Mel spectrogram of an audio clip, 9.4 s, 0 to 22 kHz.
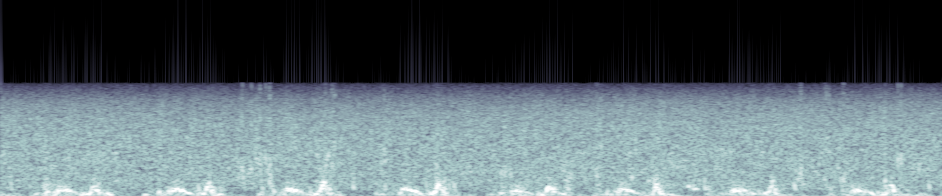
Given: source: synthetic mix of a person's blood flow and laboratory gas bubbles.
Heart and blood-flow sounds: Doppler ultrasound of blood flow; precordium
0.01-0.16 s: bubbles
0.40-0.64 s: bubbles
1.92-2.23 s: bubbles
2.35-2.77 s: bubbles
3.12-3.43 s: bubbles
3.48-3.67 s: bubbles
3.78-3.98 s: bubbles
4.22-4.58 s: bubbles
4.75-5.13 s: bubbles
5.58-5.77 s: bubbles
5.92-6.01 s: bubbles
6.24-6.39 s: bubbles
6.42-6.75 s: bubbles
6.85-7.13 s: bubbles
7.90-8.07 s: bubbles
8.21-8.49 s: bubbles
8.83-9.04 s: bubbles
9.16-9.42 s: bubbles
From the record:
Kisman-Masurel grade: 232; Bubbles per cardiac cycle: several, 3 to 8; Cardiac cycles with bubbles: 50 to 99%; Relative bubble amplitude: moderate (0.250 to 0.450); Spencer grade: 3 (all of the cardiac periods contain showers or single bubble signals, but not dominating or overriding the cardiac motion signals); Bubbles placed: only in the low amplitude regions of the cardiac cycle

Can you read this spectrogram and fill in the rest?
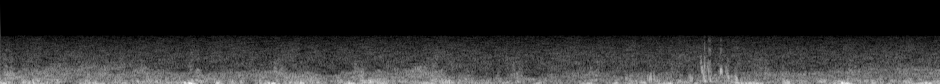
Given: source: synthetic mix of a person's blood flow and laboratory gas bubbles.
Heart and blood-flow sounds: Doppler ultrasound of blood flow; subclavian vein
6.45-6.62 s: bubbles
6.87-7.32 s: bubbles
From the record:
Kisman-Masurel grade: 212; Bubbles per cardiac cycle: several, 3 to 8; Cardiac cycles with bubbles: 1 to 10%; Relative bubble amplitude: moderate (0.250 to 0.450); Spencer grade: 1 (occasional bubble signal discernible with the cardiac motion signal, with majority of cardiac periods free of bubbles); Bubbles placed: anywhere in the cardiac cycle

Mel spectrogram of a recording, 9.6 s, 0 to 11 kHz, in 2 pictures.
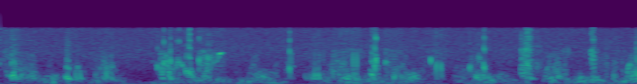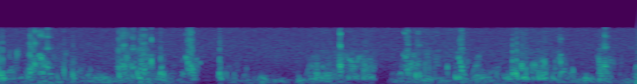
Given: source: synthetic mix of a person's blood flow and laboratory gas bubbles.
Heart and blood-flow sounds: Doppler ultrasound of blood flow; precordium
0.00-0.28 s: bubbles
0.46-0.65 s: bubbles
0.68-0.89 s: bubbles
1.14-1.69 s: bubbles
2.13-2.21 s: bubbles
2.28-2.44 s: bubbles
2.48-2.72 s: bubbles
2.76-3.03 s: bubbles
3.19-3.37 s: bubbles
3.49-3.69 s: bubbles
3.89-4.27 s: bubbles
4.42-4.49 s: bubbles
4.58-4.64 s: bubbles
4.75-5.38 s: bubbles
5.64-6.05 s: bubbles
6.12-6.29 s: bubbles
6.38-6.52 s: bubbles
7.07-7.60 s: bubbles
7.79-8.31 s: bubbles
8.52-9.02 s: bubbles
9.24-9.40 s: bubbles
From the record:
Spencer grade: 3 (all of the cardiac periods contain showers or single bubble signals, but not dominating or overriding the cardiac motion signals); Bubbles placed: only in the low amplitude regions of the cardiac cycle

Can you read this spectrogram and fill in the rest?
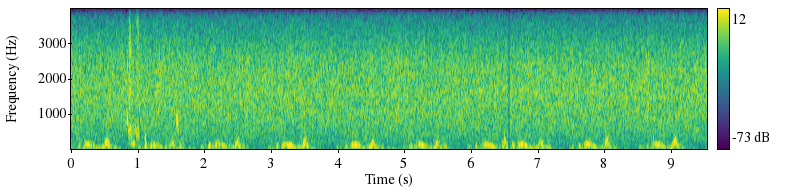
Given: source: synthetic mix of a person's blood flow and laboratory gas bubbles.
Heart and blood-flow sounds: Doppler ultrasound of blood flow; precordium
0.81-1.17 s: bubbles
1.55-1.71 s: bubbles
From the record:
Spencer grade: 1 (occasional bubble signal discernible with the cardiac motion signal, with majority of cardiac periods free of bubbles); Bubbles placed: only in the low amplitude regions of the cardiac cycle

